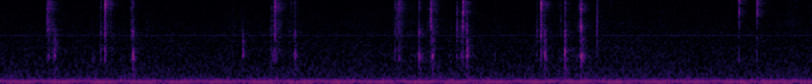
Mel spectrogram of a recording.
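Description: Ozone Strike Pro mechanical keyboard with clicky Cherry MX Blue switches and thin stock ABS keycaps, struck in scattered keystrokes: about fifteen sharp clicks in short irregular groups with pauses between them.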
